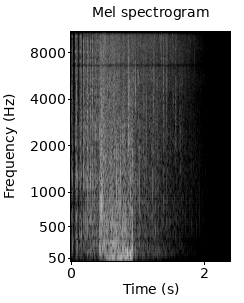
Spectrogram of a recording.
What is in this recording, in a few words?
Micro Burrow Enter; Warframe; Corpus; Arachnoid Micro; Abilities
